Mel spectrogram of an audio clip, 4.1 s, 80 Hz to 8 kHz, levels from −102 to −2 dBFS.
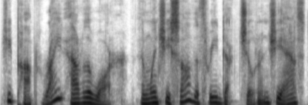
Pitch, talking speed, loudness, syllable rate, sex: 145 Hz, 250 wpm, -16 LUFS, 5.4 syllables/s, male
